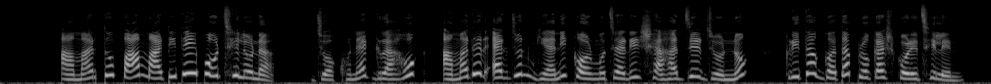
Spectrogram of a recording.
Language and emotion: Bengali, happy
